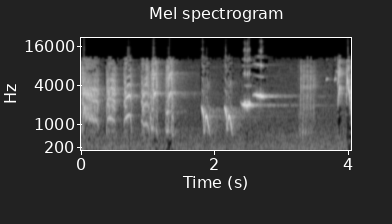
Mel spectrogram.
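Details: Bird-of-paradise giving loud, harsh squawking notes in quick succession, followed by sharp slurred whistles and a brief buzzy rattle.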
